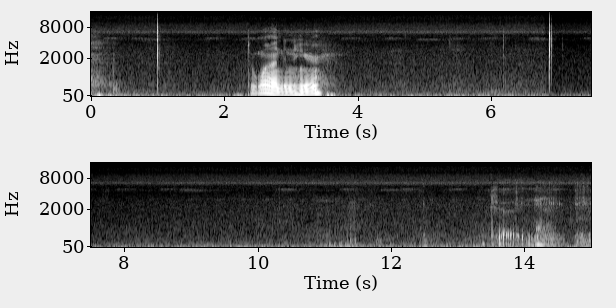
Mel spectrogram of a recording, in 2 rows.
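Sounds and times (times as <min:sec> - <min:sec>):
faint insect chirping: 0:00.0 - 0:15.0
sharp click: 0:06.8 - 0:07.1.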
